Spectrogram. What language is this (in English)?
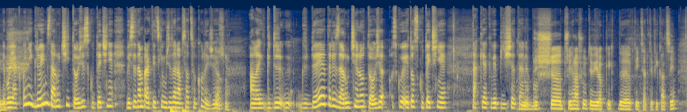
Czech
